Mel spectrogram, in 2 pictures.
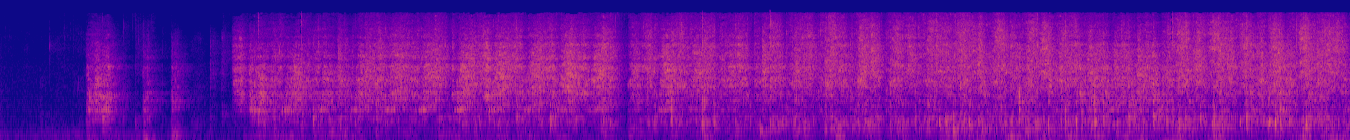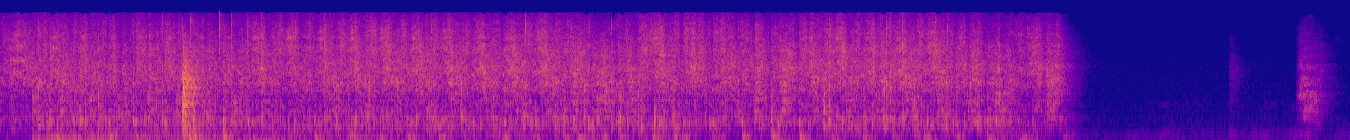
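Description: Wire balloon whisk beating egg yolks and flour into a chiffon cake batter, its wires scraping and tapping against the bowl in a fast, steady rattle that stops near the end. One sharper knock of the whisk on the bowl about fifteen seconds in.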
